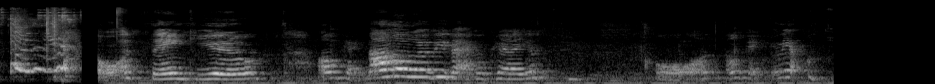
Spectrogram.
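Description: A woman talks tearfully close by.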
